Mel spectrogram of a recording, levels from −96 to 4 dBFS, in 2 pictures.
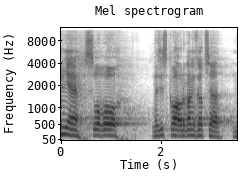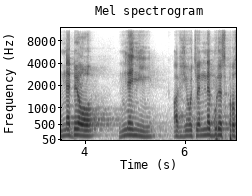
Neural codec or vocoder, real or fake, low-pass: codec, 44.1 kHz, 2.6 kbps, SNAC; fake; 10.8 kHz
